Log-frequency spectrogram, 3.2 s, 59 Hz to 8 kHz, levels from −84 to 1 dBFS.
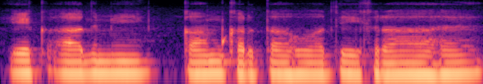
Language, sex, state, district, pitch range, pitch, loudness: Hindi, male, Haryana, Charkhi Dadri, 105-110 Hz, 110 Hz, -16 LUFS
